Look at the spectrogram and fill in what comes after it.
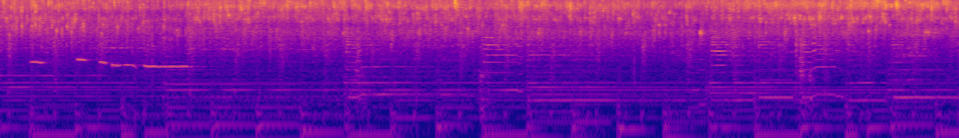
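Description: Masala-topped eggplant slices sizzling steadily in oil in a flat pan on a low flame, with a few scrapes and taps of a spatula on the pan as slices are lifted out. Background music plays underneath.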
